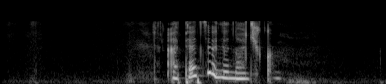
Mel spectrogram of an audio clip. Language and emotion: Russian, neutral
